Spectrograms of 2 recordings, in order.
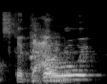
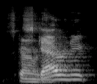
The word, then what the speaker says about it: Skowronek: I always say it wrong. Skadarowick? What is it? Skowronek.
